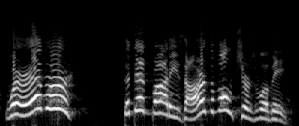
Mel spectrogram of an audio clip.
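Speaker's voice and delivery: high, booming mock-solemn answer; comically over-loud pronouncement; hammed-up proclamation. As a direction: start very high and loud, then come down. Booms Jesus' baffling answer for laughs.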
